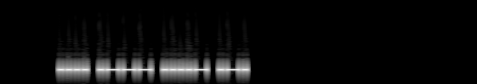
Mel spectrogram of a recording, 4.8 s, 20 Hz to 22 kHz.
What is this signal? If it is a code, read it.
Morse code, heard as a keyed tone, about 32 wpm, 700 Hz. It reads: HJ4R
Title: DXCC-100 Call Signs - 4 Characters - 30wpm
